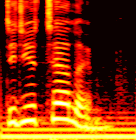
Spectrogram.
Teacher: the tone goes from a mid to a very low level and this is called a low for tone and this statement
